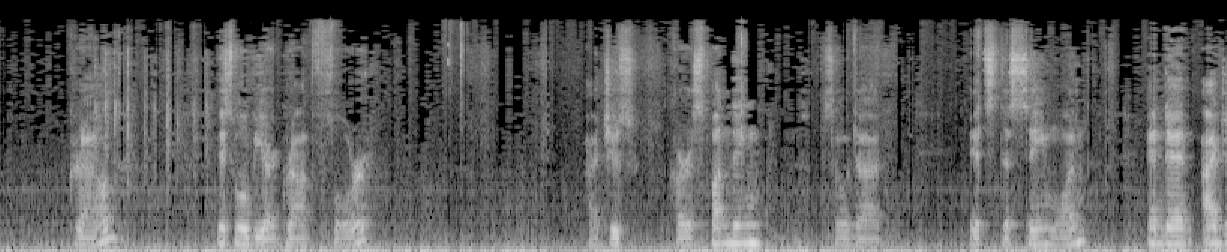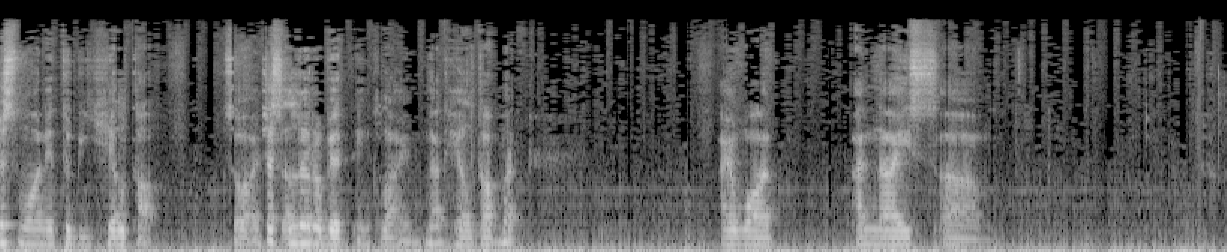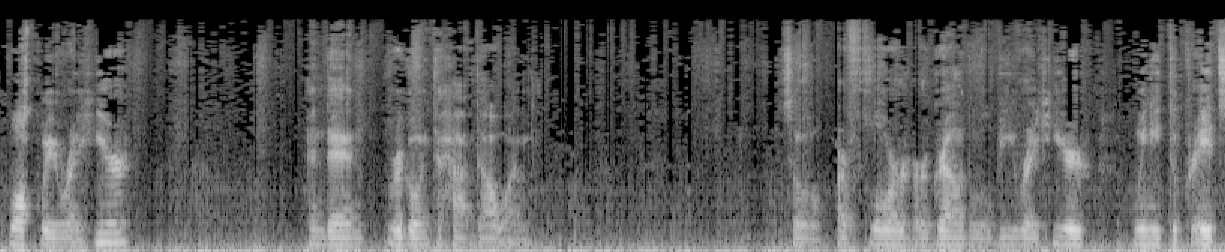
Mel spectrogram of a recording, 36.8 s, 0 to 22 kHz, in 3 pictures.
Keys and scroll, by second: 0.0-2.3 typing, 9.0 Escape, 10.6 Escape, 24.1 F1.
